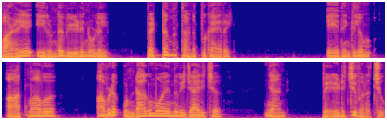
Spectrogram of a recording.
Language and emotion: Malayalam, fearful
